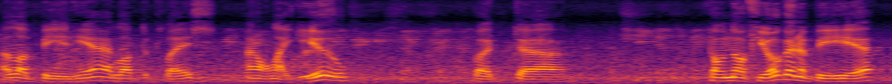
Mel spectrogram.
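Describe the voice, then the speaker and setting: A man with a medium-pitched voice banters grumpily in a casual interview. He is blunt and tends to repeat himself, with clear chatter behind him. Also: a little slow. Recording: noisy room with background chatter.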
